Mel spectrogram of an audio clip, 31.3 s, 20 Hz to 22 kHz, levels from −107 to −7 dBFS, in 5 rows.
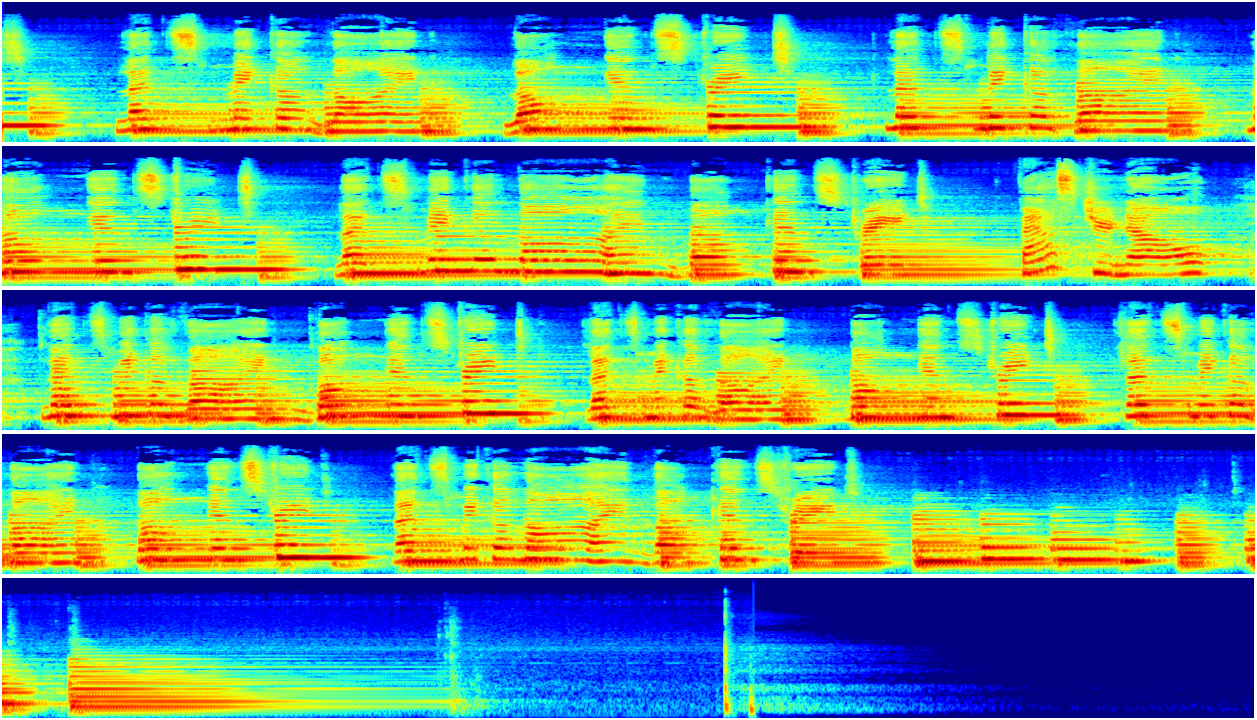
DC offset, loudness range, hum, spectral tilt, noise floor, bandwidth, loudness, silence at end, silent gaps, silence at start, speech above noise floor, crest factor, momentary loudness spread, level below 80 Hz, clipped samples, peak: under 0.1%; 3 LU; none; -3.5 dB/octave; under -90 dBFS; 15 kHz; -18 LUFS; 2.6 s; none; 0 s; over 73 dB; 18 dB; 7 LU; -72 dBFS; under 0.1%; 0 dBFS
